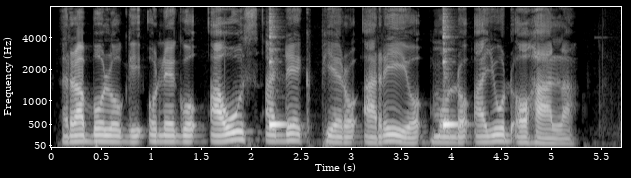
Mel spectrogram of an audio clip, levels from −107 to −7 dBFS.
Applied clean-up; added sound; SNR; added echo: none; Cowbell; 0 dB; none.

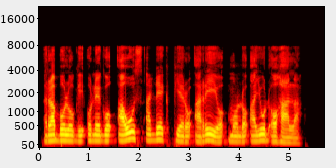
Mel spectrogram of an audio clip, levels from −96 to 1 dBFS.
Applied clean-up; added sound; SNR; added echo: neural mask model Resemble Enhance denoiser.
